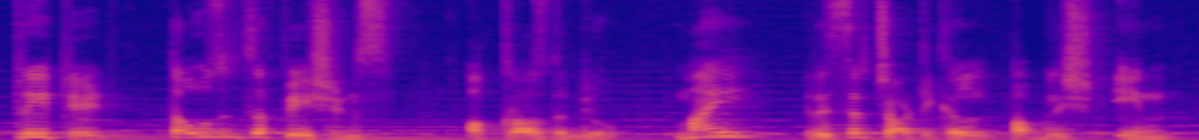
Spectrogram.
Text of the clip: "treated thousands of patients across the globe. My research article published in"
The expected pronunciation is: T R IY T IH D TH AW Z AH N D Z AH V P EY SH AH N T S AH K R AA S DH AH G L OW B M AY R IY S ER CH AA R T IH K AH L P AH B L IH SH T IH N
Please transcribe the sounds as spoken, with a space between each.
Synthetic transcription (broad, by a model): T R IY T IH D T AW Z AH N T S AH V P EY SH AH N T S AH K R AA S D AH G L OW B M AY R IY S ER CH AA R T IH K AH L P AH B L IH SH T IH N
